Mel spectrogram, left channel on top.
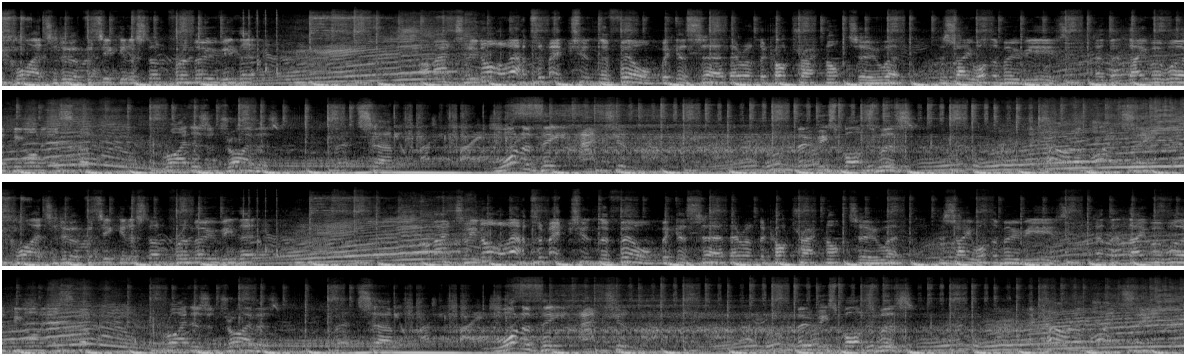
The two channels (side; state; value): both; normal; correlation 0.67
